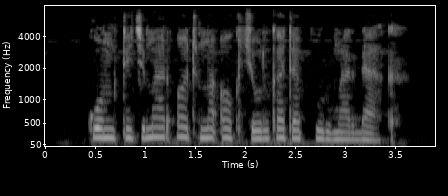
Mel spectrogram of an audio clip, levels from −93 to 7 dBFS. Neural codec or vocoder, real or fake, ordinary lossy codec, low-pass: none; real; none; 7.2 kHz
